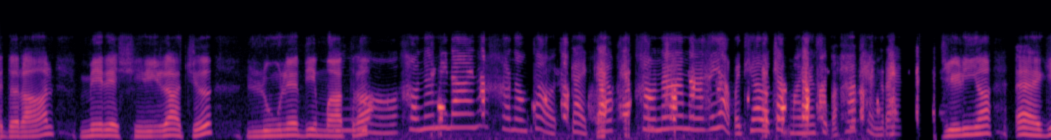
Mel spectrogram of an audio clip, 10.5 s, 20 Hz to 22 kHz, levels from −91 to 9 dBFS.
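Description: From 3.67 to 7.16 s the speech keeps ducking, around 3 s of it in total, sometimes by as much as 40 dB, so it thins out or drops away in pieces. That's speech suppressed in double talk, most likely because the far end was talking at the same time and the echo canceller couldn't tell this talker from its own loudspeaker echo, so it pulled everything down. It comes back from 7.49 to 9.42 s, with about another 1.5 s of the speech chopped the same way.

Layered over that is an echo leak: a copy of the speech trailing 248 ms behind the original. First there's a short scrap at 4.36 to 4.43 s, then longer stretches from 4.79 to 6.32 s and from 6.64 to 9.47 s. It sounds like a second, slightly late copy of a voice. The likely cause is a speakerphone on the other end whose echo canceller didn't scrub all of what its mic picked up, so the remainder got sent back.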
